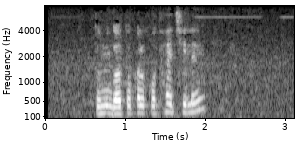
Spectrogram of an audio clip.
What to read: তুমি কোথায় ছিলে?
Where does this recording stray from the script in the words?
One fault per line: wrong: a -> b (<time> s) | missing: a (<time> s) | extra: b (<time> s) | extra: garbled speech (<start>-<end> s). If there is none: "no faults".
extra: গতকাল (0.8 s)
